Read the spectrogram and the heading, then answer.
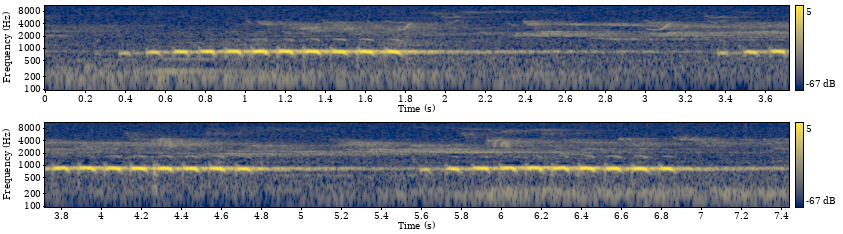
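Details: Boreal Owl song from German mountain forests, said to carry several kilometres on still nights: three quick, even trills of about a dozen soft, hollow hoots each, a second apart, with faint higher bird calls behind.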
